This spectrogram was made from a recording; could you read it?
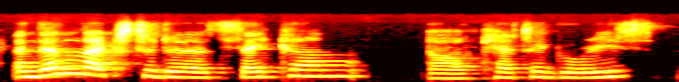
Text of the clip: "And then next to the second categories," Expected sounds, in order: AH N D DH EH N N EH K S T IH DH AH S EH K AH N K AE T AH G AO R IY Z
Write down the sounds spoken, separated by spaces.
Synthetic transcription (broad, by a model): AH N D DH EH N L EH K S T IH DH AH S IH K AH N K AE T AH G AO R IY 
